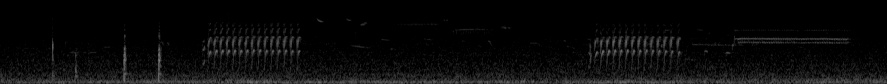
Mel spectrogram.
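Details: Upland Sandpiper northwest of Regina, Saskatchewan, Canada, in the evening of June 26, 2016, with another bird nearby. Two fast buzzy pulsed trills about four seconds apart, separated by faint thin whistles and a few sharp clicks over a low rural rumble.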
